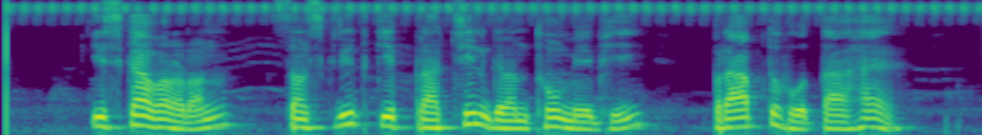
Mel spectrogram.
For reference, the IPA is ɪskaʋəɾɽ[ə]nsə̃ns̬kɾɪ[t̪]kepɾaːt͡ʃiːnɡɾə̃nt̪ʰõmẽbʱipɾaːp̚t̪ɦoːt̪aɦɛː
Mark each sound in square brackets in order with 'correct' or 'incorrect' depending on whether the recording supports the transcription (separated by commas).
correct, correct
